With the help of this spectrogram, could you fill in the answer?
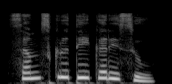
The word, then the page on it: ಸಂಸ್ಕೃತೀಕರಿಸು: samskřtīkarisu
